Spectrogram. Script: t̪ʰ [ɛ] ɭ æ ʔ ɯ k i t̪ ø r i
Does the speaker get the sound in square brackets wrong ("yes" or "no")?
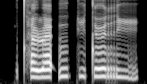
yes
